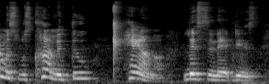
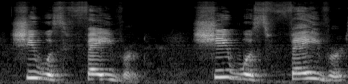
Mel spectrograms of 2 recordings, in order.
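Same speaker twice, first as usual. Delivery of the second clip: slow emphasis; slower than usual. Real, not acted. Preacher savouring the point.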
